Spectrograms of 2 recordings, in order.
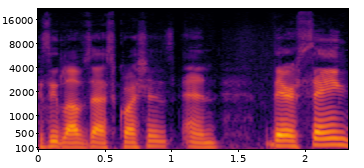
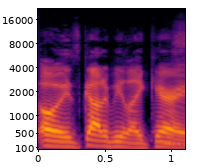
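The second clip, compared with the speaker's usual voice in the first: ordinary talk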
